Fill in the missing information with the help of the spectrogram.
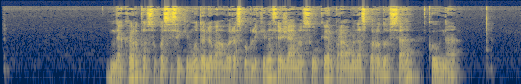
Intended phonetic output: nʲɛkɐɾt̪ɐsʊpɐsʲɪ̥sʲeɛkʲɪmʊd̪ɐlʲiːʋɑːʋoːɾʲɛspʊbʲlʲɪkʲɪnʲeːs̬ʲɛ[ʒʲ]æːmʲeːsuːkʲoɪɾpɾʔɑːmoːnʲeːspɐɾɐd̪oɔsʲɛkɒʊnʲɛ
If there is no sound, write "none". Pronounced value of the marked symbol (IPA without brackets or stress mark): ʒʲ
